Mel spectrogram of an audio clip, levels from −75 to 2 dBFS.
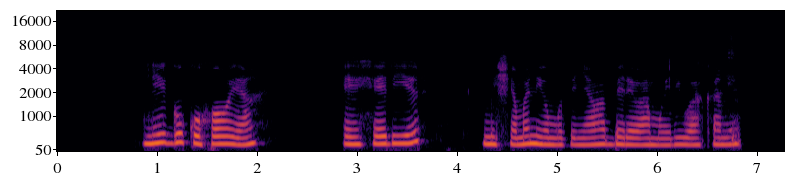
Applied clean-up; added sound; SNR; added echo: neural mask model Resemble Enhance denoiser.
